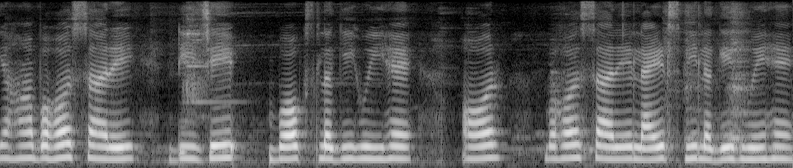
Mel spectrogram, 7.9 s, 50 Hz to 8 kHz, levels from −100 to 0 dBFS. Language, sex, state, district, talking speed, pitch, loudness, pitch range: Hindi, female, Uttar Pradesh, Budaun, 120 wpm, 215 Hz, -17 LUFS, 210-225 Hz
